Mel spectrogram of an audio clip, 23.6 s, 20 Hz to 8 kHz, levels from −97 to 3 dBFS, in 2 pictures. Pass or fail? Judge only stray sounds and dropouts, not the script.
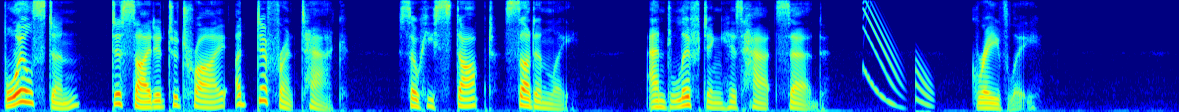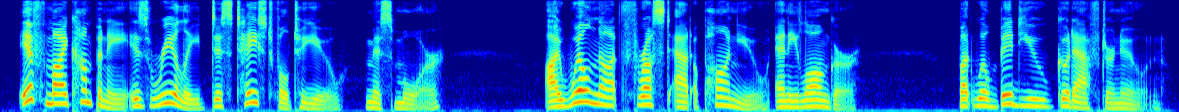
fail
